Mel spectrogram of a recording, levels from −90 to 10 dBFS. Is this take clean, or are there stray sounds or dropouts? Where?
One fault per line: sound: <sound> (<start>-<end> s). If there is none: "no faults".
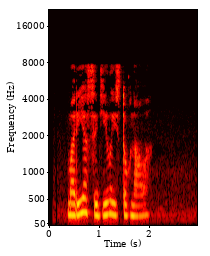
no faults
